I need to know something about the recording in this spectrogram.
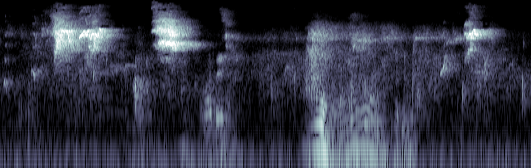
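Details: Baby monkey Adler, missing his mother and hungry, crying while held by a small monkey: two shrill high-pitched screeching bursts, then a softer wavering wail and a final brief squeal.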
